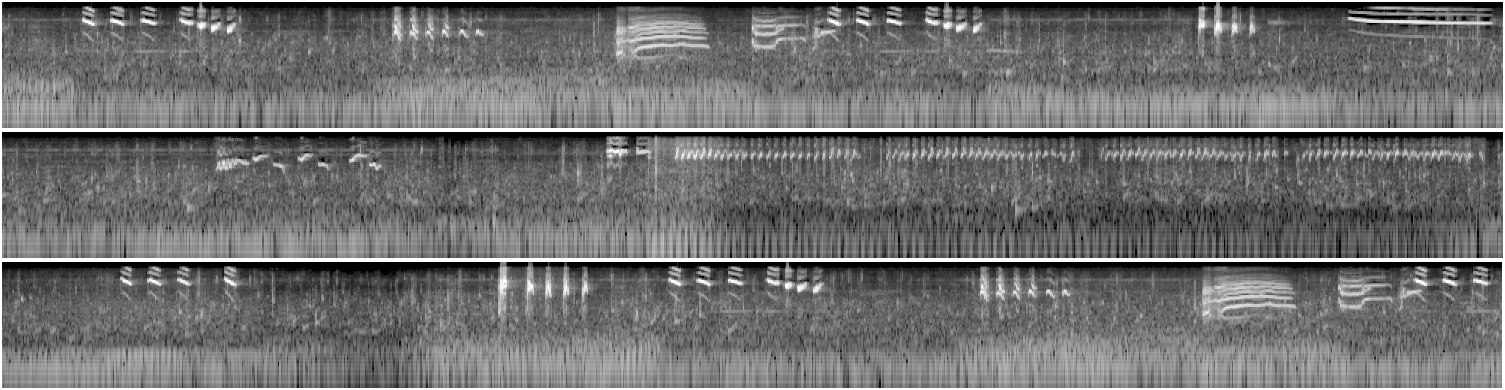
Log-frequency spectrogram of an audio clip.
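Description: Orange-headed thrush (anis merah) song: runs of very high, sharp, quickly falling notes alternating with lower warbled phrases. A steady high buzzing trill runs for several seconds around the middle. A low rumble sits underneath throughout.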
